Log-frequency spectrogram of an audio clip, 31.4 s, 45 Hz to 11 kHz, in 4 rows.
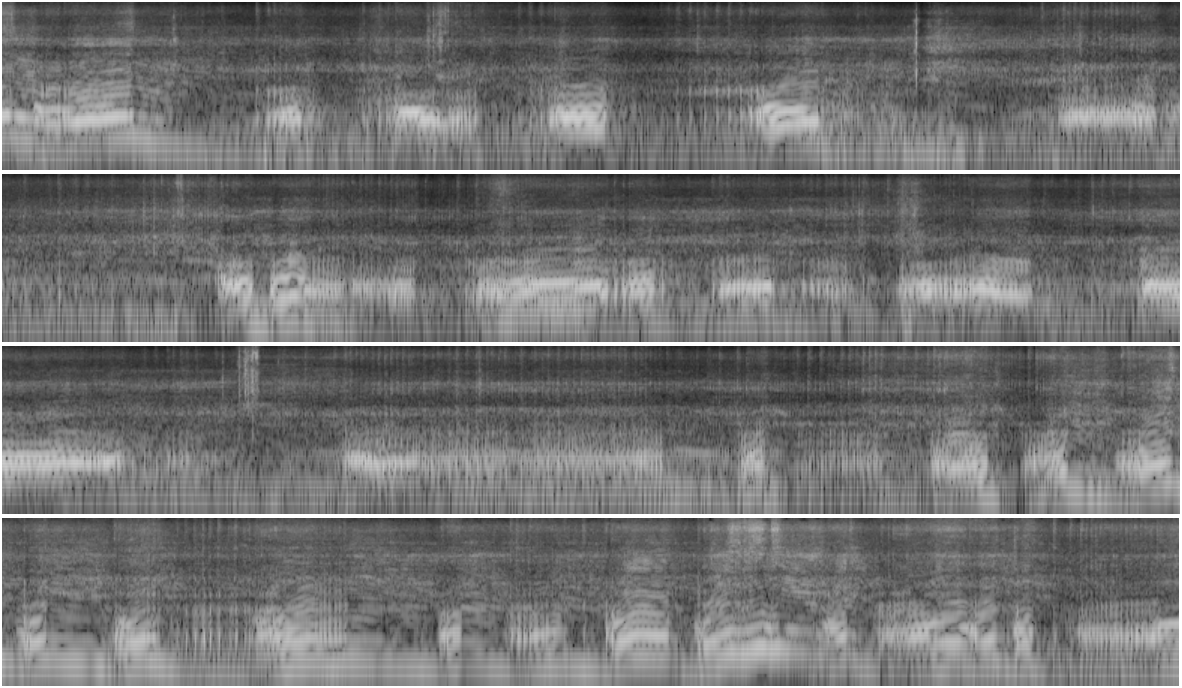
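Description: KTM 150 XC-W two-stroke single-cylinder enduro engine under changing throttle, its pitch rising and falling again every second or two in repeated bursts of revs.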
